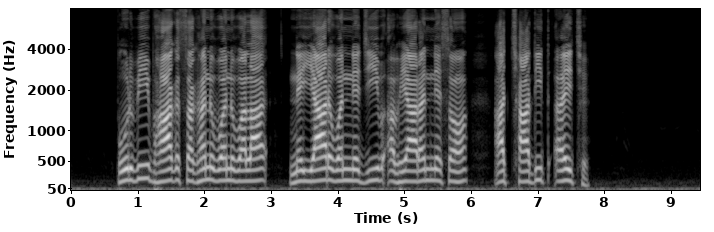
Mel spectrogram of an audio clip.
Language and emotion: Maithili, neutral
